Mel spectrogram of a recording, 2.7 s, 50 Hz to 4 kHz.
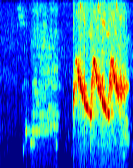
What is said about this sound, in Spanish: Tiene dos botones de flamita. Déjenlos oprimidos por 10 segundos. Se va a activar la alarma en cuanto suene. Por favor, ingrese su clave para silenciar.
